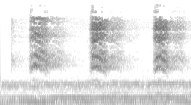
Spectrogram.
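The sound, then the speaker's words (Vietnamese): Three harsh crow caws overhead at dusk, evenly spaced and loud, each a short raspy burst over a steady low hum. “Tiếng quạ kêu quang quát trên đầu.”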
